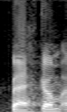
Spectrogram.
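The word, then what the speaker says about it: Bauckham: So Richard Beckham, I know it says Borkham, but apparently pronounce it Beckham.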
